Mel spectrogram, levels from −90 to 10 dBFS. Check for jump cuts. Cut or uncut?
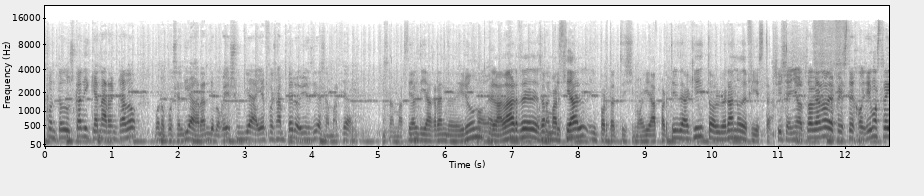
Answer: uncut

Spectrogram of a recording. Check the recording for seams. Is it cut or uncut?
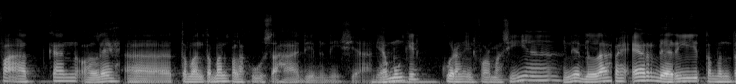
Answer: cut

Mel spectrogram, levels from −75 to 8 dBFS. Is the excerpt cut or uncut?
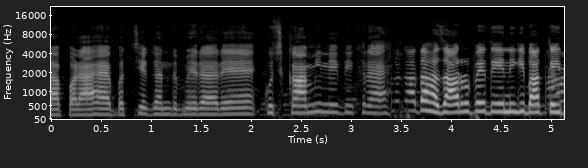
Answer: cut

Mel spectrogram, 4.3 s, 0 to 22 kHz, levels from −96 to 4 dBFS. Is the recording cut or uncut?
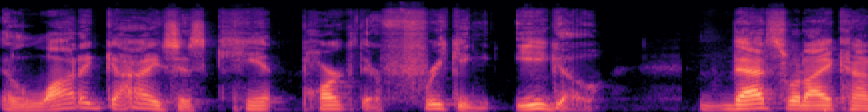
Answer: cut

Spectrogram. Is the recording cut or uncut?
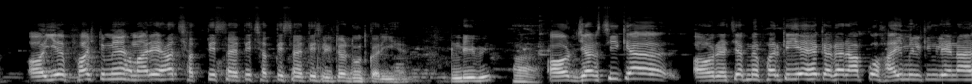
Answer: cut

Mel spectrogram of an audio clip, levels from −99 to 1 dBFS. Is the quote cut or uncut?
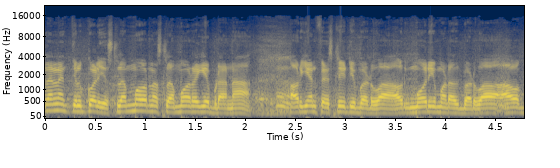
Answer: uncut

